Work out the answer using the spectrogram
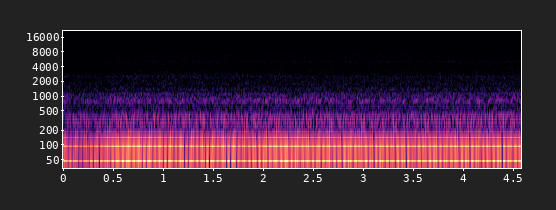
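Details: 2013 Dodge Challenger 6.4L with consistent cylinder 3 misfire at idle; low steady idle with uneven lumpy pulse about three times a second, single-cylinder misfire traced to a collapsed lifter.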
